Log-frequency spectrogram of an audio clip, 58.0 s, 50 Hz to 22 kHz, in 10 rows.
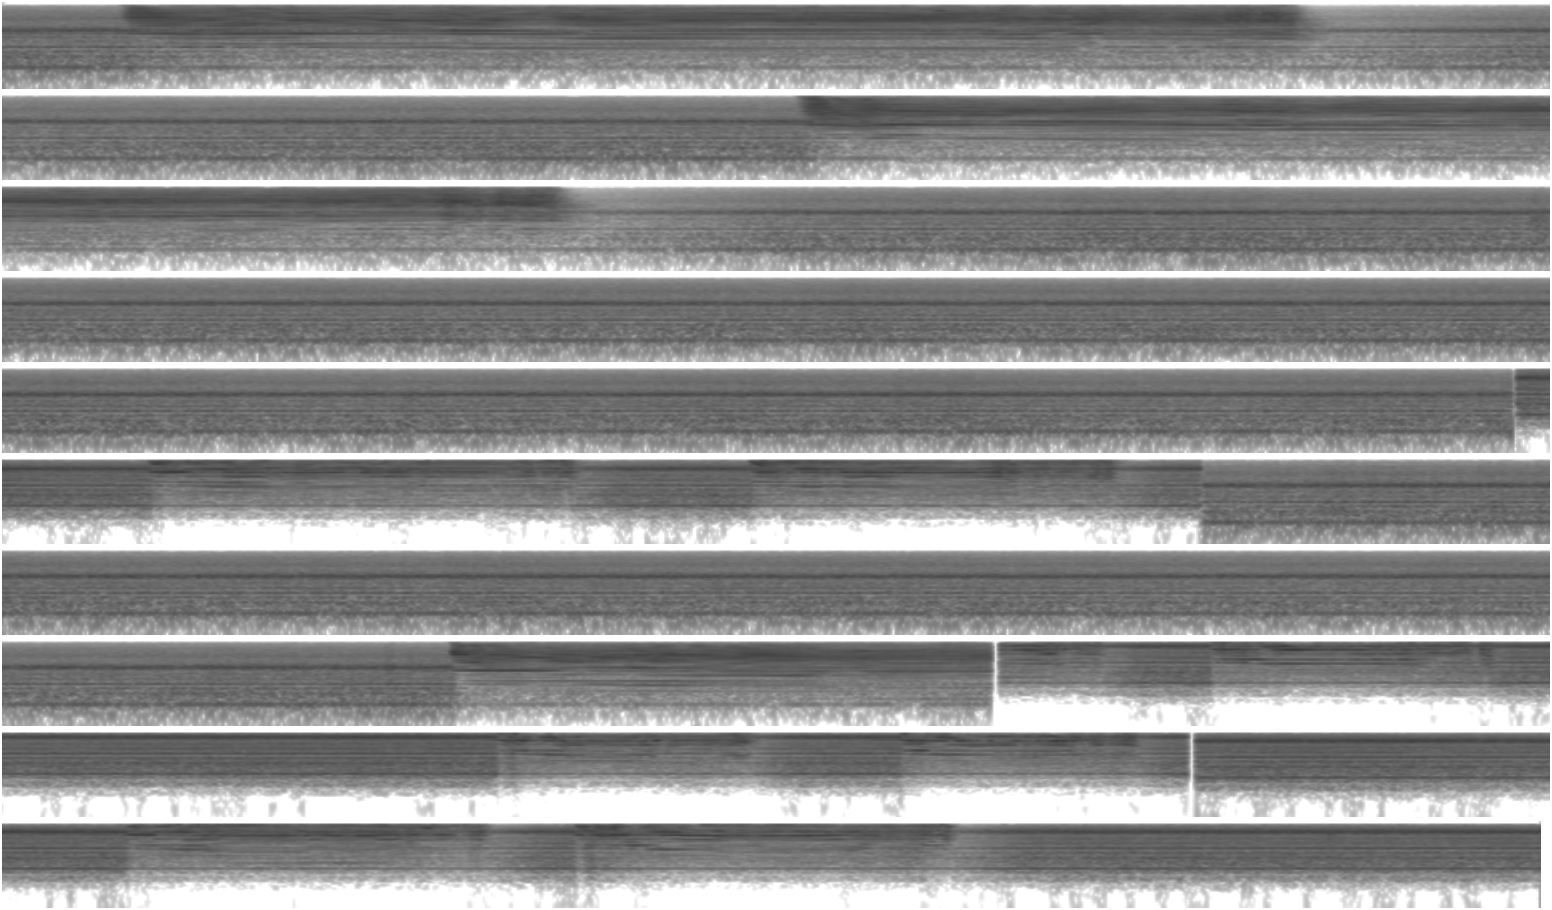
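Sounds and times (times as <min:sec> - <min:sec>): table saw cutting wood: 0:00.0 - 0:58.0.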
